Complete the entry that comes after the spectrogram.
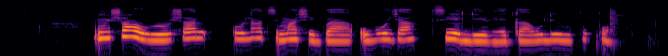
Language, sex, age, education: Yoruba, female, 15-29, tertiary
